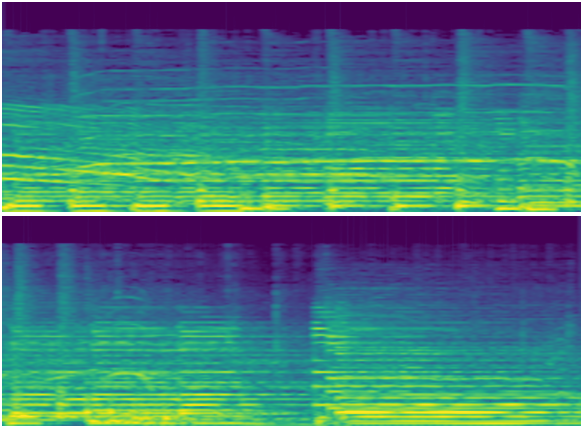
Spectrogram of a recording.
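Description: audience cheering and whooping

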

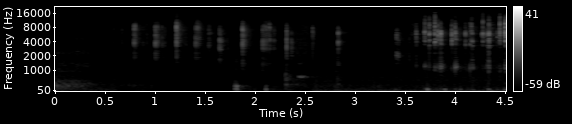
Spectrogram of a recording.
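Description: dice rolling

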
